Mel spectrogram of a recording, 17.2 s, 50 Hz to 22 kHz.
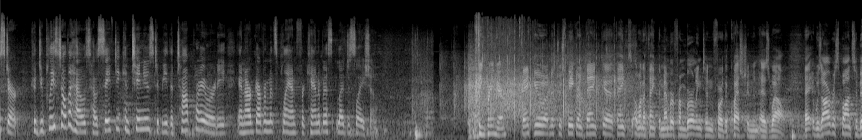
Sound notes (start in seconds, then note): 11.2 applause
